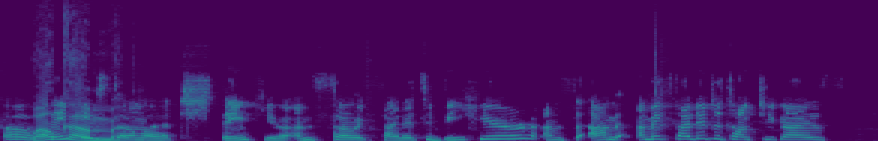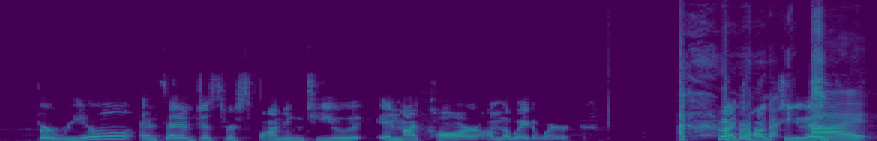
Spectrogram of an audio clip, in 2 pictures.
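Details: Adult woman speaking; normal voice.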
